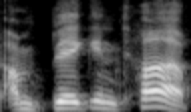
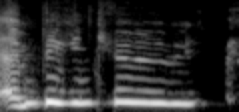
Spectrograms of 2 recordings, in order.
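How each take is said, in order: First: It is said in a manly voice. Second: It is said in a girlish voice. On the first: The speaker calls it right. "I said it just like a man" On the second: The speaker calls it wrong. "Like a little girl, like you said"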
